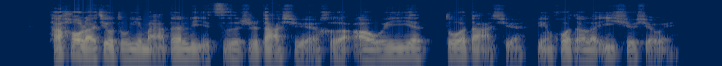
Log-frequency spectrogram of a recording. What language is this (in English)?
Chinese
